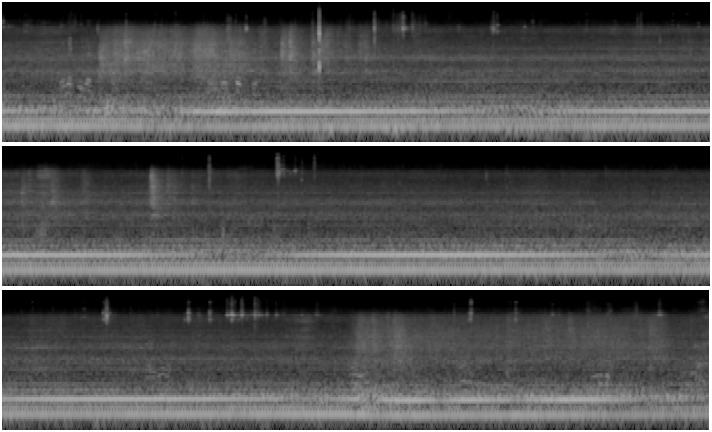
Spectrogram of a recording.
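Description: A motor vehicle engine idling steadily, a low hum that swells and fades every few seconds, with a few light metallic clicks from the horse's halter and lead being handled.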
